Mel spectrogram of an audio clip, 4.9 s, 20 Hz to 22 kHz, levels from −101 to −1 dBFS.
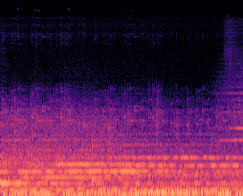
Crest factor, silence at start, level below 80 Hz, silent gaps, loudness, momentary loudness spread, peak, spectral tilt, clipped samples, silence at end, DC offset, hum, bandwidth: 12 dB; 0 s; -26 dBFS; none; -26 LUFS; 2 LU; -12 dBFS; -11 dB/octave; under 0.1%; 0 s; under 0.1%; none; 4.1 kHz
